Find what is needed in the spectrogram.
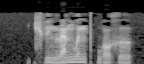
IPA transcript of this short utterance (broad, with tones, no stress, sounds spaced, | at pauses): t͡ɕʰ y˨˩ n l ä˥ n̪ w ə˥˩ n pʰ w ɔ˧˥ x ɤ˧˥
